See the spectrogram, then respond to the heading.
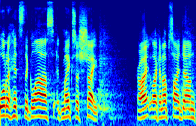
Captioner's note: person sneezing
